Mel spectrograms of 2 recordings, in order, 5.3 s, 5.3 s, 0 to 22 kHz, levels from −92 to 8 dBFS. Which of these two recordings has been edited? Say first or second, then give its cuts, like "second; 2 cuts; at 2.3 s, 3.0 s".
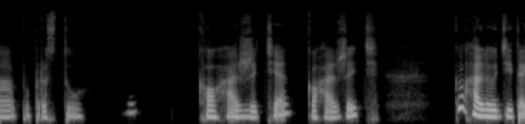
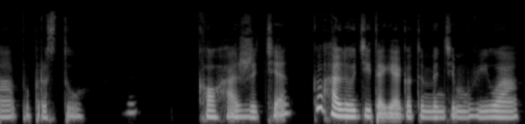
second; 1 cut; at 3.0 s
